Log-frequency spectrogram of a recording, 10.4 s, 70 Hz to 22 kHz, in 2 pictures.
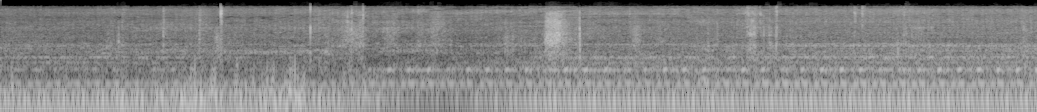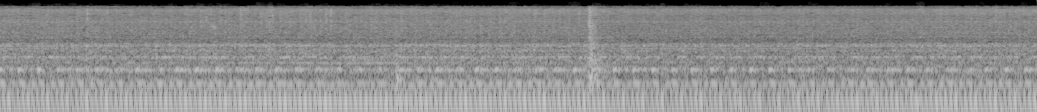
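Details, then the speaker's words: Nissan S14 after new exhaust gaskets and rewelded joints, leak fixed: deep steady exhaust rumble under revs with no puffing or ticking at joints, a bit loud but clean; healthy leak-free exhaust. "So yeah, I fixed up all the welds, fixed up everything. And yeah, now the car's good. Sounds good."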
